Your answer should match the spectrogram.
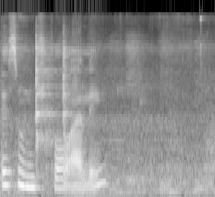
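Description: A metal spoon clinking and scraping against a nonstick kadai holding egg curry, a short clatter about a third of a second in.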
